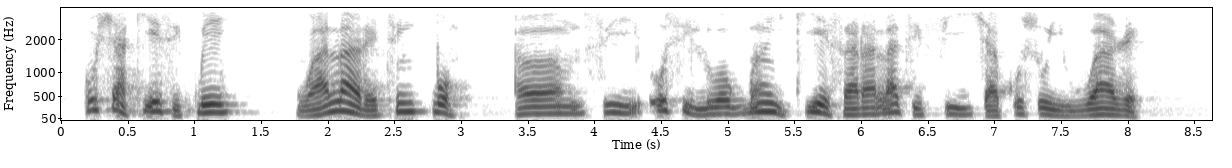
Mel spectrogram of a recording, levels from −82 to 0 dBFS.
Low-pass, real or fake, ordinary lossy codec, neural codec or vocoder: 3.6 kHz; real; Opus, 64 kbps; none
